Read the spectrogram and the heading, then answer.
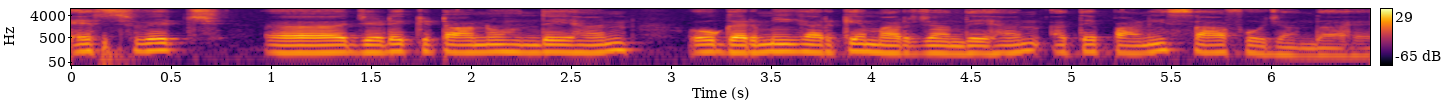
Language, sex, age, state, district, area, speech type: Punjabi, male, 18-30, Punjab, Jalandhar, urban, spontaneous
